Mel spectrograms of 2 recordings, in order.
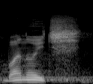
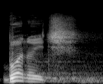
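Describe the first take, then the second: First: It is said more softly. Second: It is said rather loudly.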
